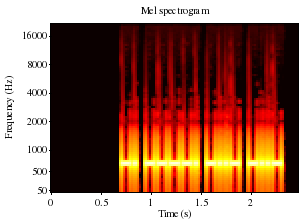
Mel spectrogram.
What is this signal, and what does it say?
Morse code, heard as a keyed tone, about 40 wpm, 700 Hz. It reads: N9XX
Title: Easy Call Signs Repeated 3x - 40wpm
